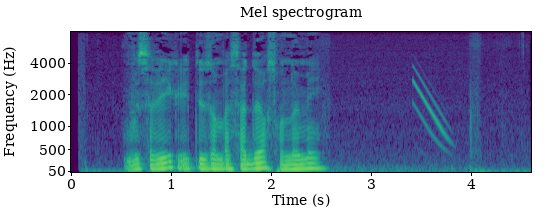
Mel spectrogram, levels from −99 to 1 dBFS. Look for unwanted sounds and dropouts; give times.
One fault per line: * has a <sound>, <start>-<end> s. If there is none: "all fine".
* has a chirp, 3.4-3.9 s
